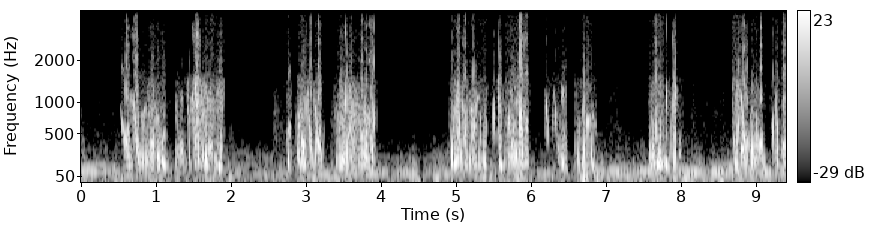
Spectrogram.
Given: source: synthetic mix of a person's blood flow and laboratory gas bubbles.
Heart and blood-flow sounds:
Doppler ultrasound of blood flow; subclavian vein
0.52-1.20 s: bubbles
1.27-1.93 s: bubbles
2.73-2.82 s: bubbles
2.85-3.25 s: bubbles
3.37-3.95 s: bubbles
4.91-5.43 s: bubbles
5.47-5.99 s: bubbles
6.18-6.49 s: bubbles
6.58-6.88 s: bubbles
7.56-8.03 s: bubbles
8.68-9.14 s: bubbles
9.19-9.41 s: bubbles
From the record:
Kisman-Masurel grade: 333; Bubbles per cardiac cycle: rolling drumbeat, 9 or more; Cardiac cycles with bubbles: 50 to 99%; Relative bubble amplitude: loud (0.450 to 0.775); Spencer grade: 3 (all of the cardiac periods contain showers or single bubble signals, but not dominating or overriding the cardiac motion signals); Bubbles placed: anywhere in the cardiac cycle

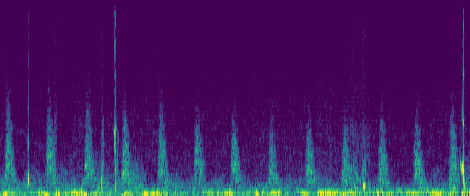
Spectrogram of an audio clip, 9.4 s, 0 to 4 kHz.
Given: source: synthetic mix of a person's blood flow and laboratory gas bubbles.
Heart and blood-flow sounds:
Doppler ultrasound of blood flow; subclavian vein
0.54-0.61 s: bubbles
1.07-1.15 s: bubbles
2.00-2.10 s: bubbles
2.27-2.38 s: bubbles
6.99-7.41 s: bubbles
9.18-9.35 s: bubbles
From the record:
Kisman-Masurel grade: 123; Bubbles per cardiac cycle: 1 to 2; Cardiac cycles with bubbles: 10 to 50%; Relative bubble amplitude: loud (0.450 to 0.775); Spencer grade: 2 (many but less than half of the cardiac periods contain bubble signals, singularly or in groups); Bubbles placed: anywhere in the cardiac cycle

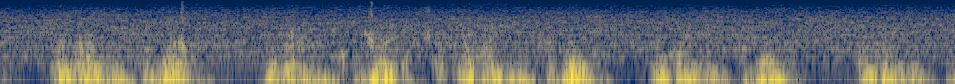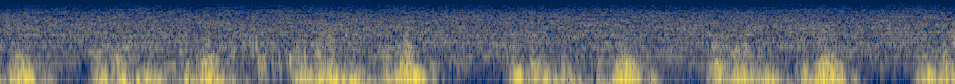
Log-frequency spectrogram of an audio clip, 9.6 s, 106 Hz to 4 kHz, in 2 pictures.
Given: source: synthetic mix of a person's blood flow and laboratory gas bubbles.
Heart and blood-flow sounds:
Doppler ultrasound of blood flow; precordium
0.84-0.98 s: bubbles
1.39-1.52 s: bubbles
1.69-1.73 s: bubbles
1.80-2.06 s: bubbles
2.12-2.53 s: bubbles
5.92-6.37 s: bubbles
6.49-6.53 s: bubbles
From the record:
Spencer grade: 2 (many but less than half of the cardiac periods contain bubble signals, singularly or in groups); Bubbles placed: anywhere in the cardiac cycle

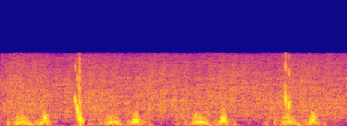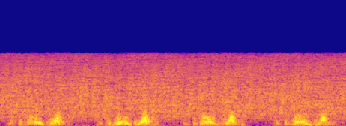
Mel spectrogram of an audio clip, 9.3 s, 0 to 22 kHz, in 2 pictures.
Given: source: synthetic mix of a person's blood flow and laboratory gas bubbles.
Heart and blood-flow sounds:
Doppler ultrasound of blood flow; precordium
0.97-1.12 s: bubbles
3.78-3.89 s: bubbles
From the record:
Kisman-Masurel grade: 123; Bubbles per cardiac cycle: 1 to 2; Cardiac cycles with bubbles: 10 to 50%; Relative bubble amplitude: loud (0.450 to 0.775); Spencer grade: 2 (many but less than half of the cardiac periods contain bubble signals, singularly or in groups); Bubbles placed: only in the low amplitude regions of the cardiac cycle

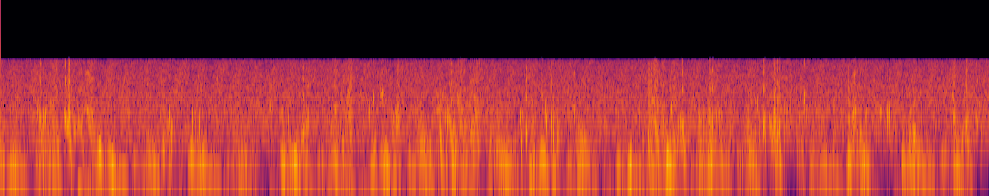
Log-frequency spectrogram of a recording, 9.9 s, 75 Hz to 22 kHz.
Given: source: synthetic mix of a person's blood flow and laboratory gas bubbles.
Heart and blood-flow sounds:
Doppler ultrasound of blood flow; precordium
0.34-1.02 s: bubbles
1.45-1.77 s: bubbles
1.89-2.04 s: bubbles
2.69-2.74 s: bubbles
2.79-3.10 s: bubbles
3.29-3.55 s: bubbles
3.65-3.77 s: bubbles
3.80-3.85 s: bubbles
3.89-4.03 s: bubbles
4.28-4.83 s: bubbles
4.88-5.02 s: bubbles
5.16-5.30 s: bubbles
5.40-5.65 s: bubbles
5.71-5.77 s: bubbles
6.40-6.90 s: bubbles
6.93-7.31 s: bubbles
7.52-8.10 s: bubbles
8.46-8.70 s: bubbles
8.78-8.93 s: bubbles
8.99-9.23 s: bubbles
9.50-9.86 s: bubbles
From the record:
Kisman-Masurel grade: 242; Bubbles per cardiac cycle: several, 3 to 8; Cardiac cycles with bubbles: 100%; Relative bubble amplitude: moderate (0.250 to 0.450); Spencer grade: 3 (all of the cardiac periods contain showers or single bubble signals, but not dominating or overriding the cardiac motion signals); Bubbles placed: anywhere in the cardiac cycle

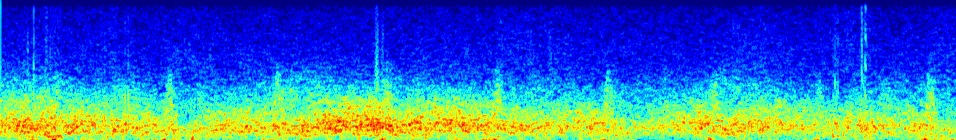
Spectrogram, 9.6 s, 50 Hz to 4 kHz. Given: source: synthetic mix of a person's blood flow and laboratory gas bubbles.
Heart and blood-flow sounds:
Doppler ultrasound of blood flow; subclavian vein
0.02-0.66 s: bubbles
0.99-1.20 s: bubbles
1.22-1.31 s: bubbles
8.14-8.46 s: bubbles
8.54-8.74 s: bubbles
From the record:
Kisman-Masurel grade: 221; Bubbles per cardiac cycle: several, 3 to 8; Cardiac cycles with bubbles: 10 to 50%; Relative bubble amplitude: barely perceptible (0.100 to 0.250); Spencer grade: 2 (many but less than half of the cardiac periods contain bubble signals, singularly or in groups); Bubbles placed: anywhere in the cardiac cycle

